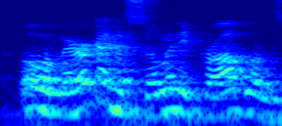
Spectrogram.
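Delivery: put-on Swedish accent that lands on a Canadian sound. Mimicking Swedes who come onto the channel, in an accidentally Canadian-sounding accent. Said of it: "I don't know why I sound Canadian there".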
